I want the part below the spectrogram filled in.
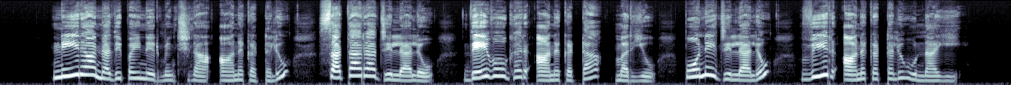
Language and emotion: Telugu, neutral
